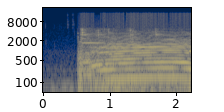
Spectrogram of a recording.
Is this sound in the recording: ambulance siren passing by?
no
